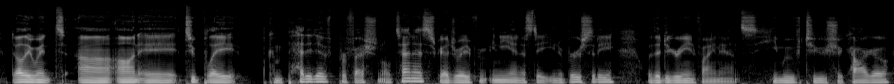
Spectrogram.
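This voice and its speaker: Deep-voiced, chatty male podcast host. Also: a little mellow, smooth, dry recording, clean studio sound. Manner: upbeat, chatty, quick to laugh. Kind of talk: casual interview conversation.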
